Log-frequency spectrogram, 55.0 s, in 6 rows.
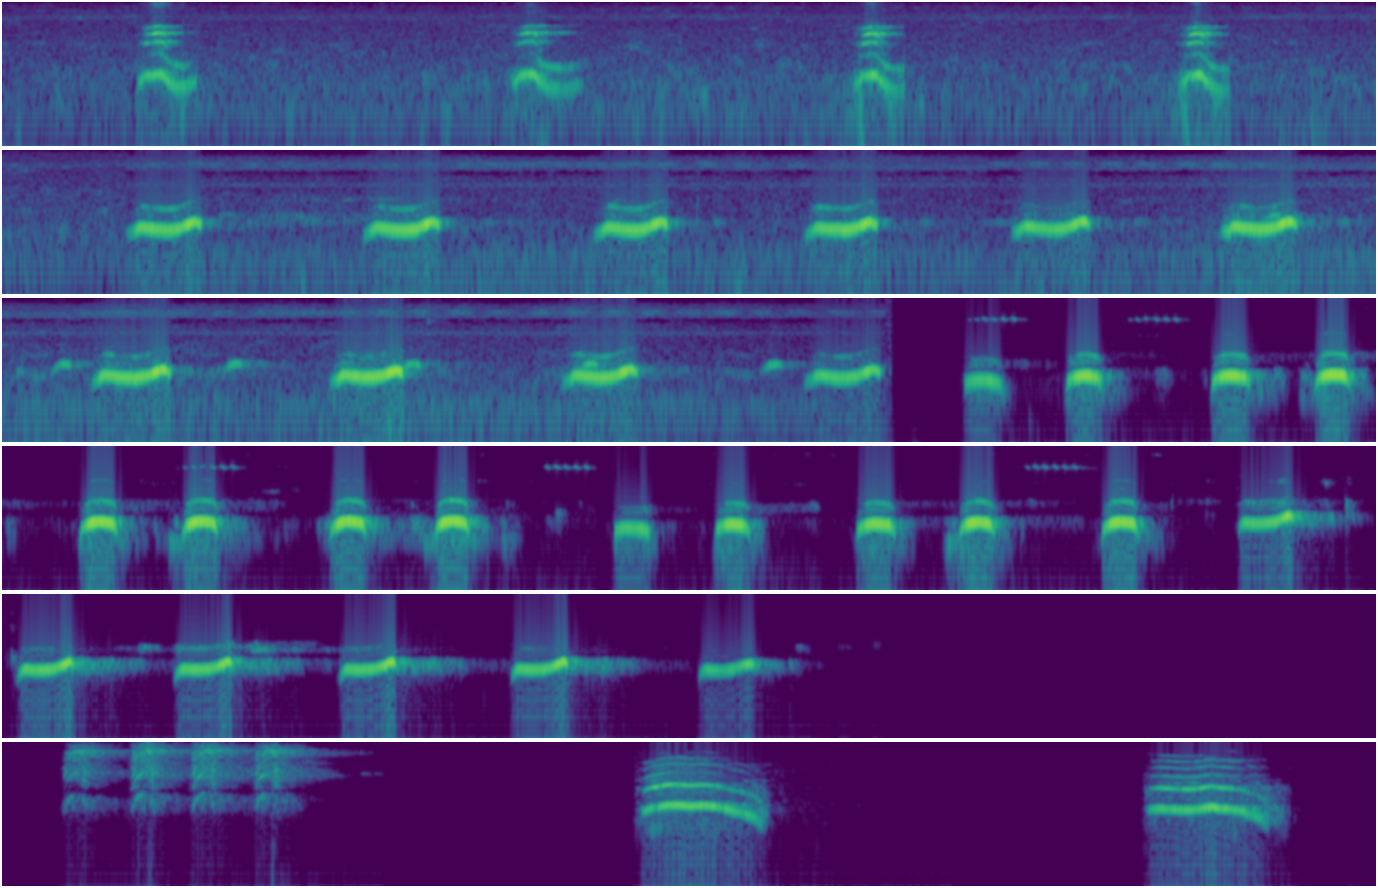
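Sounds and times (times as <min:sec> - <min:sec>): owl hooting: 0:00.9 - 0:01.3, 0:05.7 - 0:06.1, 0:07.8 - 0:08.2, 0:10.0 - 0:10.6, 0:11.6 - 0:12.2, 0:13.1 - 0:13.7, 0:14.5 - 0:15.1, 0:15.9 - 0:16.5, 0:17.3 - 0:17.9, 0:18.6 - 0:21.2, 0:22.0 - 0:22.7, 0:23.4 - 0:24.2, 0:28.0 - 0:29.0, 0:29.6 - 0:30.8, 0:33.2 - 0:34.2, 0:34.8 - 0:35.2, 0:35.8 - 0:36.2, 0:36.8 - 0:41.8.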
